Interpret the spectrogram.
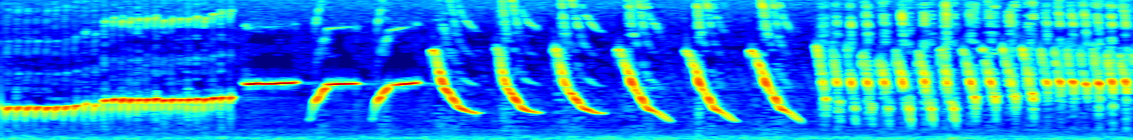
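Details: Long canary song to get male canaries singing: a steady rolling trill stepping upward, clear upslurred whistles, several deep descending sweeps, then a dense high trill.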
